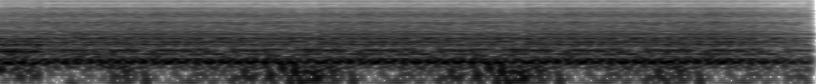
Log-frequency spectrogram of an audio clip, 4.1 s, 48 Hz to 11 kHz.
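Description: A Formula 353 FasTECH performance boat from 2010 drones steadily while running through prop ventilation, its engine roar a constant, dense rumble with wind and water noise and no break throughout.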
